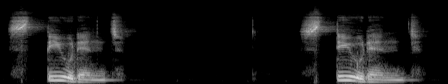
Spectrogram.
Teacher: 英式发音这个字母 u 就是发 u 这个双元音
